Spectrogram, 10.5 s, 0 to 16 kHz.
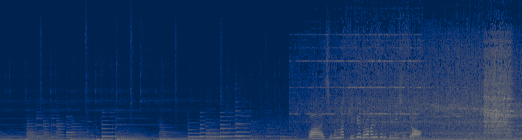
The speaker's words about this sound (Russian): Шумовой колорит этой улочки дополняет стук молотков и треск сварки. На этой небольшой улице, называемой «Скульптурной», сосредоточены почти 360 магазинов точного оборудования.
